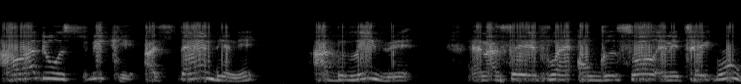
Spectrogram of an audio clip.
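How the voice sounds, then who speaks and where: Using an ordinary speaking voice, a woman speaks at a fairly slow pace with a fairly high pitch and ordinary pitch variation. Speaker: caller. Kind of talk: phone-in conversation.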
